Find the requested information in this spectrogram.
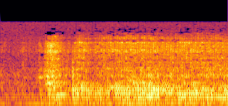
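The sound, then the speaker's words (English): The motorboat engine of the Mary Ann is started. A sudden burst of engine noise catches and settles into a steady, mid-pitched running drone that stays fairly loud to the end. “Why not take this boat, the Mary Ann? She's in ship-shape condition and just as comfortable. Very well. The Mary Ann it is. Give the motor a turn, will you, Denny?”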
